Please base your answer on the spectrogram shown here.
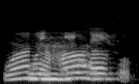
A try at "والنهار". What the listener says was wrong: ওয়ান এরকম কলকলা হবে না। ওয়ানহার ওয়ানহার ওয়ানহার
